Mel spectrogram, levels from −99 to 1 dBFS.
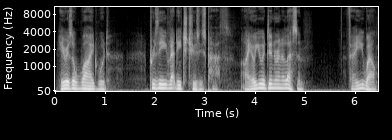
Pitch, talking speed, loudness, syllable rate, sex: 120 Hz, 205 wpm, -17 LUFS, 5.9 syllables/s, male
